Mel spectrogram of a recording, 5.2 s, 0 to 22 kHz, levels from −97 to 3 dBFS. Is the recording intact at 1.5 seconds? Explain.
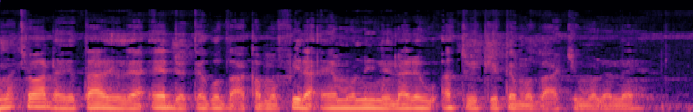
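No. At 1.5 seconds the speech carries HE-AAC compression damage, and it runs through the whole clip. The codec likely codes only the lower spectrum and rebuilds the treble by copying lower bands upward under a coarse envelope. The harmonics above that crossover do not line up with those below, so s sounds come out gritty and lispy. Nothing is present above 15.5 kHz. The damage is plainly audible and fits a low bitrate near 24 kbps.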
